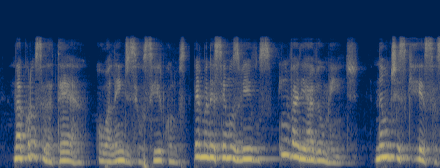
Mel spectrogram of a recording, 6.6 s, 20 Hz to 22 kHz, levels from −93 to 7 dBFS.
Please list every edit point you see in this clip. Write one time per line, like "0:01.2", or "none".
0:02.8
0:05.5

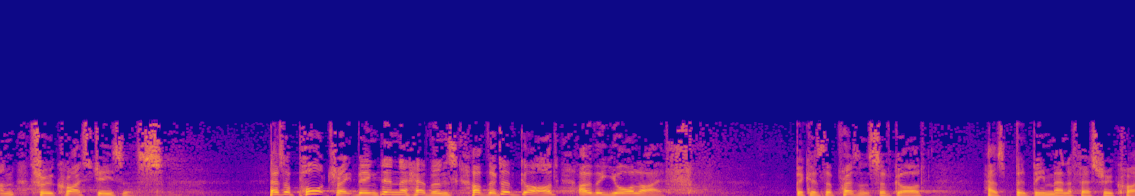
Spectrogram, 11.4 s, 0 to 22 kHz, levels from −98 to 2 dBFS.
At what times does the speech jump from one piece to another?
0:03.8
0:05.0
0:10.0

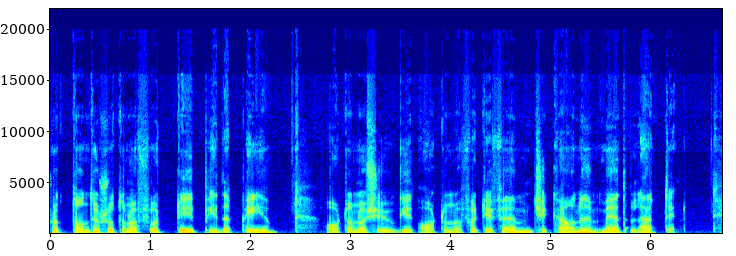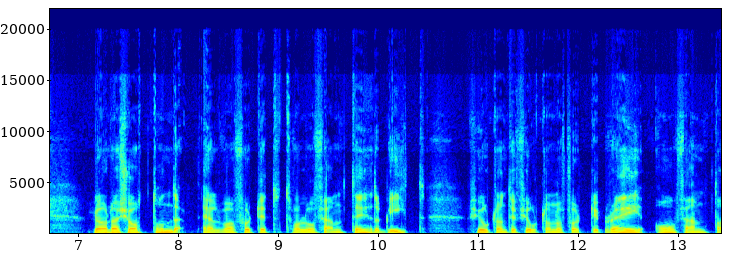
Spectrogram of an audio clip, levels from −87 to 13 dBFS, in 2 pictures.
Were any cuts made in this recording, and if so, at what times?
0:03.7
0:04.8
0:05.8
0:08.1
0:09.9
0:12.3

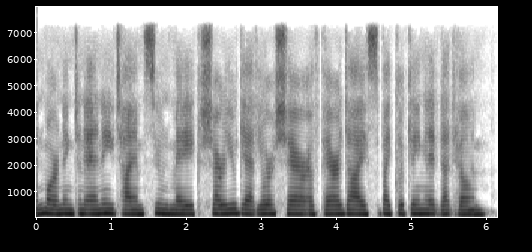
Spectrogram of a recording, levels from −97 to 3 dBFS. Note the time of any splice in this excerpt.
none

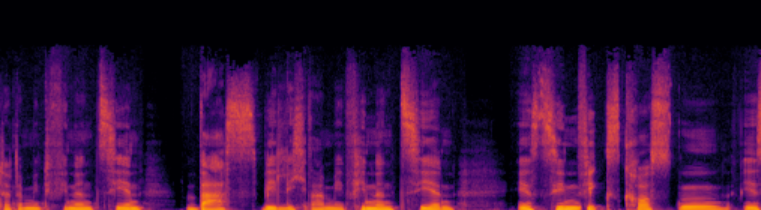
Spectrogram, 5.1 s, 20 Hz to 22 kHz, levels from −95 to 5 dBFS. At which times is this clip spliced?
0:02.0
0:03.8

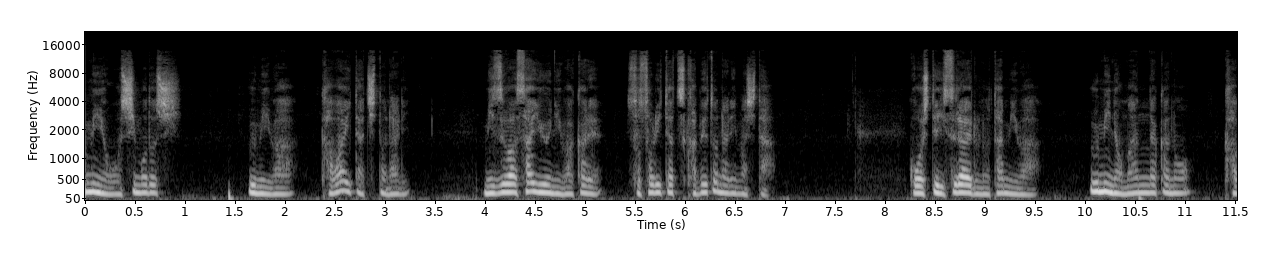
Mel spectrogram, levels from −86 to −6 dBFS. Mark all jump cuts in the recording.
0:05.3

